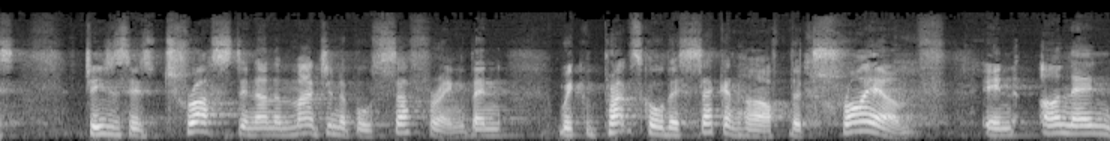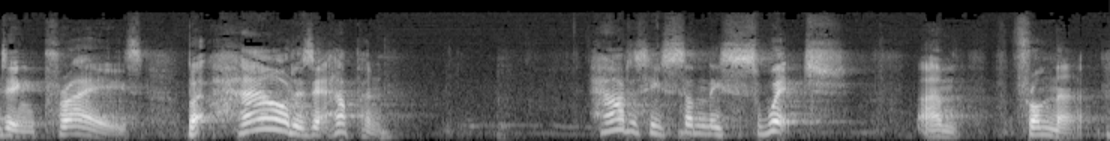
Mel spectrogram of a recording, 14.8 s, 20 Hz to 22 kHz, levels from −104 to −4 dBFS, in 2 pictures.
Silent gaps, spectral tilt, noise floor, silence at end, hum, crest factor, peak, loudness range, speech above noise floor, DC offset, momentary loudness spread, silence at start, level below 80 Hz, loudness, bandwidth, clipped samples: none; -2 dB/octave; -59 dBFS; 0 s; none; 20 dB; -4 dBFS; 5 LU; 36 dB; under 0.1%; 13 LU; 0 s; -74 dBFS; -22 LUFS; 16 kHz; under 0.1%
